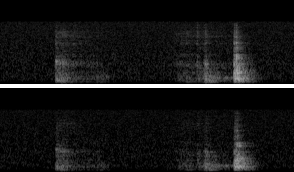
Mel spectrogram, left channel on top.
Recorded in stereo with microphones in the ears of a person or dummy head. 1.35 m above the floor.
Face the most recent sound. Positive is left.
turn(degrees=50)  # may be behind; listen again after turning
